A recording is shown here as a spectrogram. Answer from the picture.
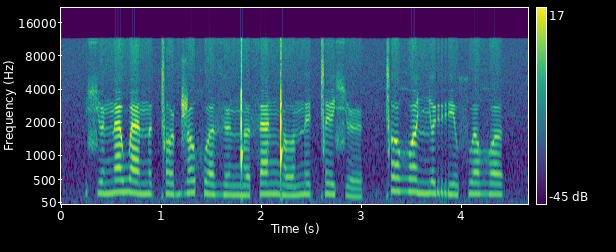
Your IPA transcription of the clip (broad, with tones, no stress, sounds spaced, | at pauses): ɕ ø˨ n æ˦ w æ˨ n ə˨ ǀ ɤ˨ ɖ͡ʐ ɤ˦ χʷ ɜ˨ z ø˨ ŋ͡ǃ ə˨ s æ˦ ŋ͡ǃ ɤ˨˦ n e˦ ǀ e˦ ɕ ø˨ | ǀ ɤ˦ ʁʷ ɜ˦˨ ɲ ə˦ rʲ e˨ sʷ ɜ˦ ʁʷ ə˦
